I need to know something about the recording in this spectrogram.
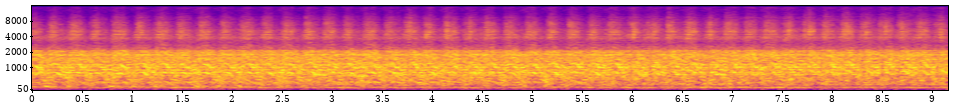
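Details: Rebuilt 1964 Ford 4000 Rowcrop diesel tractor, first start attempt, out of gear with throttle slightly open: even starter churn with steady compression pulses and no firing, from air in the injector lines.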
